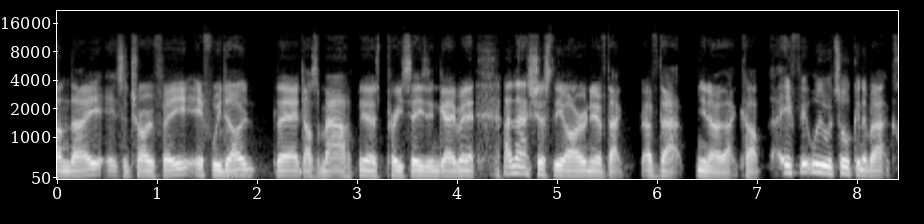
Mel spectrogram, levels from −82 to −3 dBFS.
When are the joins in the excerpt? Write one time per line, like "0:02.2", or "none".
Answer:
none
